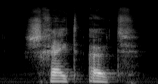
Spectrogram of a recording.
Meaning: inflection of uitscheiden: 1. second/third-person singular present indicative 2. plural imperative
- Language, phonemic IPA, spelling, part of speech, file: Dutch, /ˌsxɛi̯t ˈœy̯t/, scheidt uit, verb, Nl-scheidt uit.ogg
